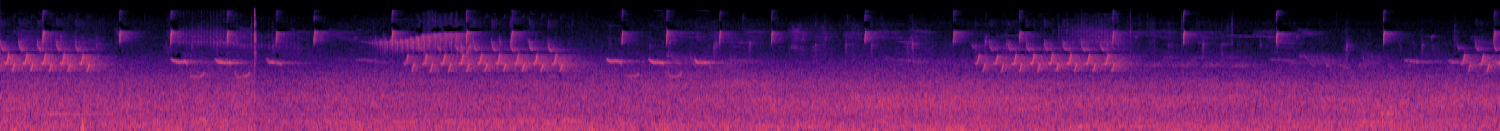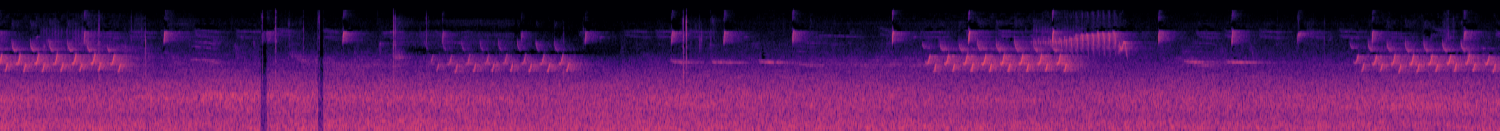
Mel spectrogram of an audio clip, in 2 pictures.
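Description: A songbird repeating one song phrase about seven times, every four to five seconds: two or three short high notes, then a fast trill lasting about a second. A higher sliding whistle sounds twice.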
